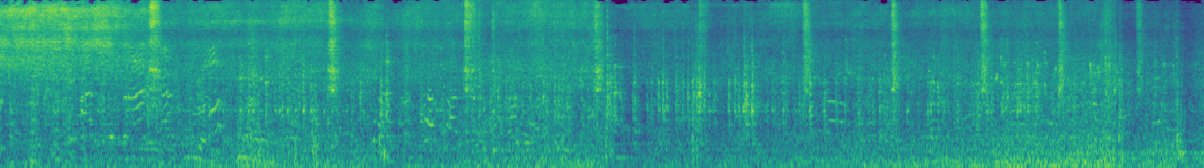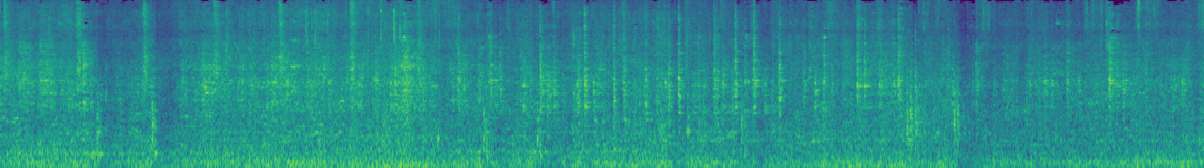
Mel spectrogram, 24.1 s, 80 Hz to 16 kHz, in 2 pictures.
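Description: Henschel Monta narrow-gauge steam locomotive hissing steam as it sets off, then a steady rumble with scattered clicks as its wooden coaches roll past on the 600 mm track.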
